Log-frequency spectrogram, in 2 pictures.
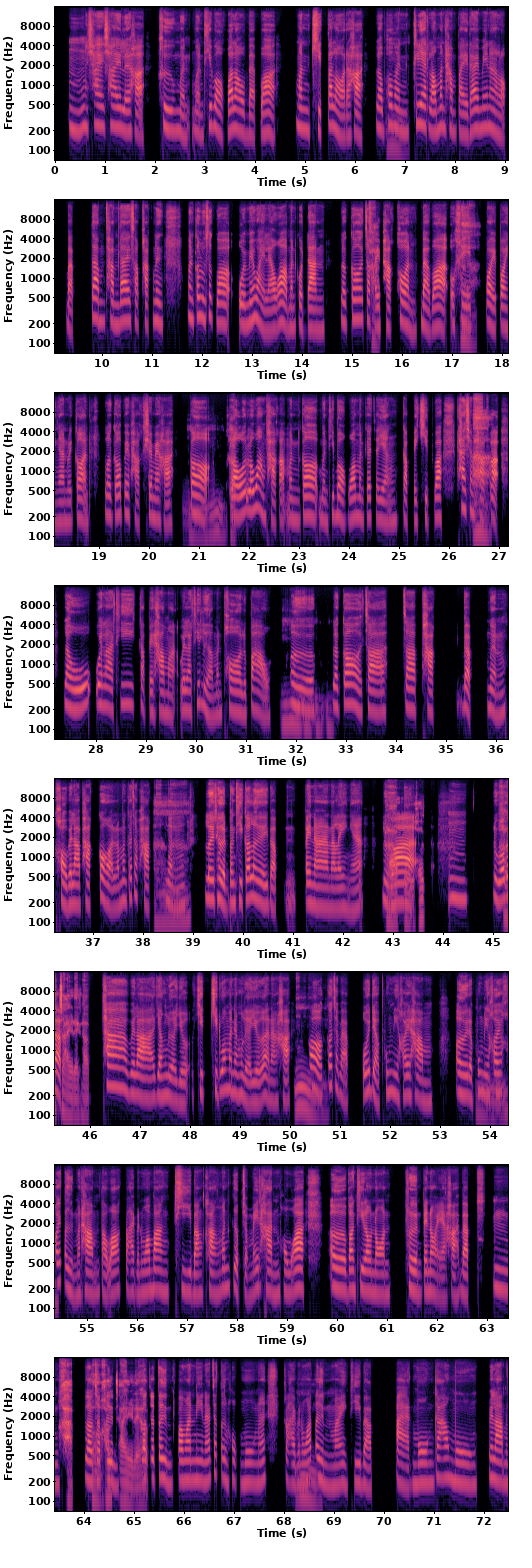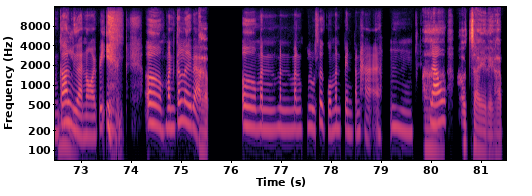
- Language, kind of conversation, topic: Thai, advice, ฉันจะเลิกนิสัยผัดวันประกันพรุ่งและฝึกให้รับผิดชอบมากขึ้นได้อย่างไร?
- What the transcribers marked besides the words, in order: other noise; sniff; laughing while speaking: "อีก"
